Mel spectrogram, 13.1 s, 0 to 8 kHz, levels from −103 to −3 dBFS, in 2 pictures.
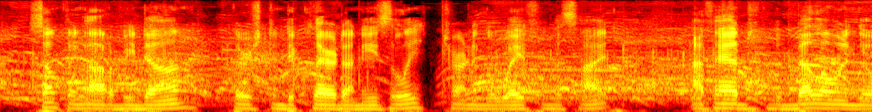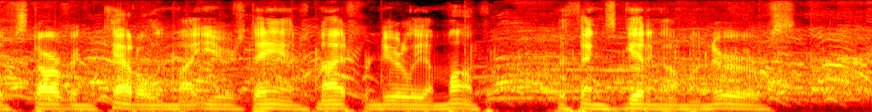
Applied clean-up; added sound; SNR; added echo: none; Crowd / Cheering; 6 dB; none.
